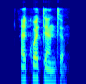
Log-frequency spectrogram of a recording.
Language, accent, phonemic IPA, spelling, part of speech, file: French, France, /a.kwa.tɛ̃t/, aquatinte, noun, LL-Q150 (fra)-aquatinte.wav
- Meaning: aquatint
